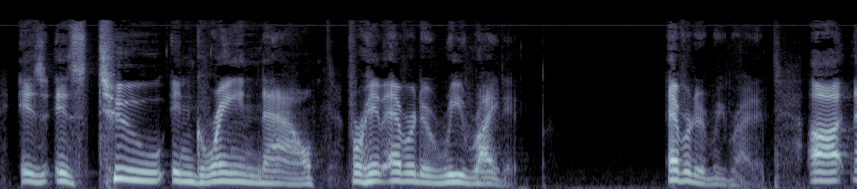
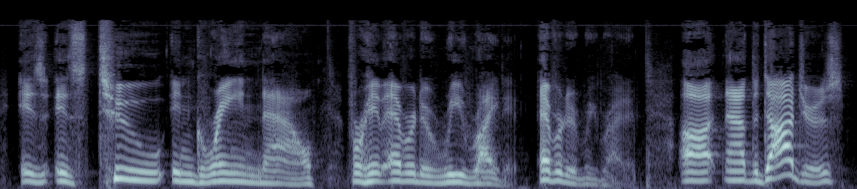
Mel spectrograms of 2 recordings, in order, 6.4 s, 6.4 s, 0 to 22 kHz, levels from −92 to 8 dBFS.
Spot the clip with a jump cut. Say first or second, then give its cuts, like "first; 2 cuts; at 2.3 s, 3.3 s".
second; 1 cut; at 4.0 s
